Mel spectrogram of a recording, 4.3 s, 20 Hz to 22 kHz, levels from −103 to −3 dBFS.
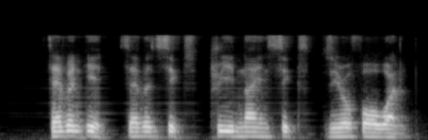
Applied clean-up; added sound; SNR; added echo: neural mask model DeepFilterNet 3.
